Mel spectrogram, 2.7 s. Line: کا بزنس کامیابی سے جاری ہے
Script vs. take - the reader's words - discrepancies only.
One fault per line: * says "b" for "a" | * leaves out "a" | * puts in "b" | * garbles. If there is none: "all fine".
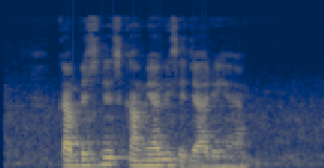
all fine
